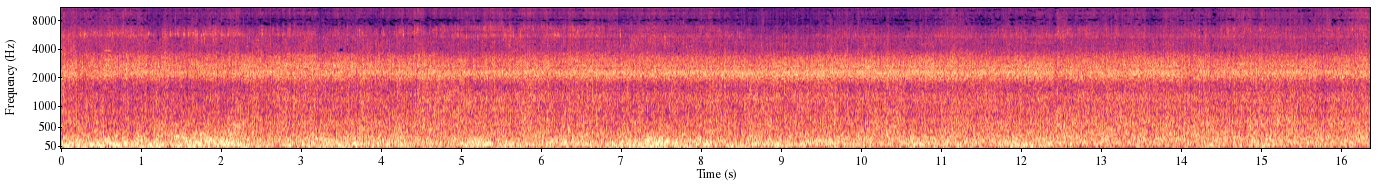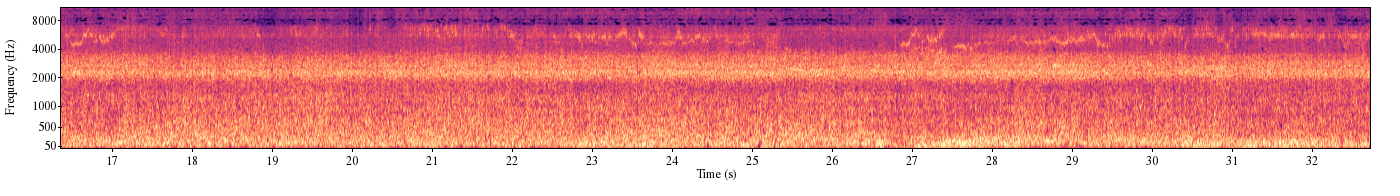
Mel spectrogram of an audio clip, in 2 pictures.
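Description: Steady, loud rush of wind and road noise from travelling at speed along a highway, with surrounding traffic.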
